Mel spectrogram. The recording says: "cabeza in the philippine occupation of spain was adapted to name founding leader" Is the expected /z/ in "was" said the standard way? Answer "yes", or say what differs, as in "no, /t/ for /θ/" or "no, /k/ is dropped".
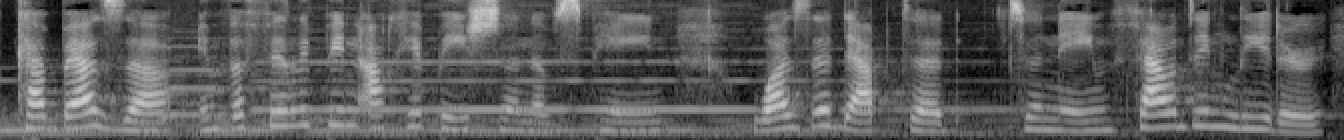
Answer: yes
